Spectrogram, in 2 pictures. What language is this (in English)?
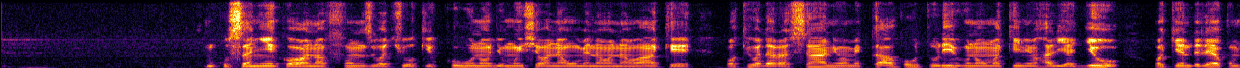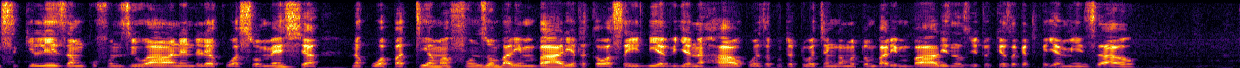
Swahili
